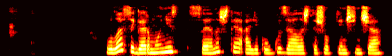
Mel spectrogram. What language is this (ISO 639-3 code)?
chm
